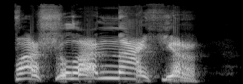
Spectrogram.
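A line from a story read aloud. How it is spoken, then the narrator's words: Yelling. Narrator (Russian): заорала Кэтлин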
